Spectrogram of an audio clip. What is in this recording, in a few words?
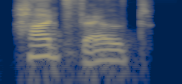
"heartfelt", Indian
